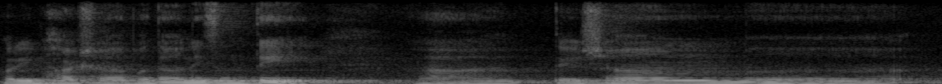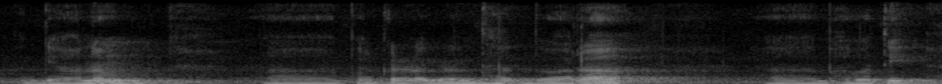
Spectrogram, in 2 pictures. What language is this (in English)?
Sanskrit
